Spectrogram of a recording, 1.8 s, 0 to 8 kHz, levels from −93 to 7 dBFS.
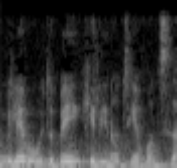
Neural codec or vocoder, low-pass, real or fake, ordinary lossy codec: none; 7.2 kHz; real; none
